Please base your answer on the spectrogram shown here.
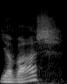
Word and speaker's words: Yavaş: your last name pronounced yavash yeah yavash yavash uhuh so you pronounce really good by the way so so the emphasis is on the first a or can you say it again K Yash yavash okay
